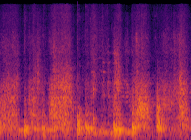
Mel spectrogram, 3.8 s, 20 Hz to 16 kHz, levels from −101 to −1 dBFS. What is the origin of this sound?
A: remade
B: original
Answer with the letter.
B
